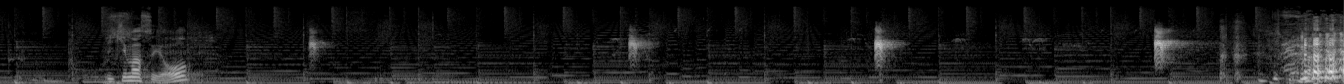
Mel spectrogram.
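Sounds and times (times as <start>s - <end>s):
speech: 1.0s - 2.1s
low harsh frog-like croaking bird call: 6.0s - 6.6s, 8.4s - 11.0s, 11.6s - 12.0s
laughter: 12.2s - 13.4s.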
